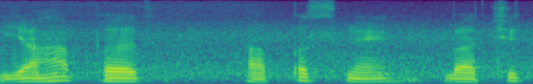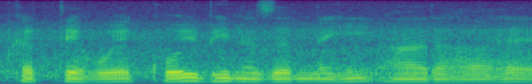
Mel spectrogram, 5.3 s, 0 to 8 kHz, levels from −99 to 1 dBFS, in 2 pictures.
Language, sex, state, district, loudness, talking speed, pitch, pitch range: Hindi, male, Chandigarh, Chandigarh, -19 LUFS, 155 wpm, 105 Hz, 95-110 Hz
